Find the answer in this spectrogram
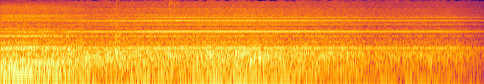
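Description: A steady machine hum over hiss, with a few thin steady tones. It fades a little toward the end, then cuts off abruptly.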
